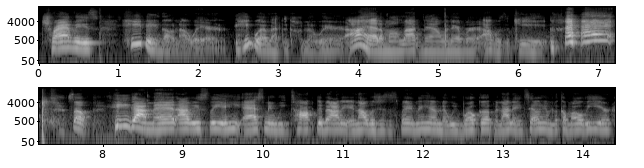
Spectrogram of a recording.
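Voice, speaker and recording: A woman podcast host tells a story from her own life with loose, slangy energy, breaking into laughs and swinging loud then hushed. Her voice sits at an ordinary middle pitch. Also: fairly quick, hardly any pauses. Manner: animated, slangy, laughs often. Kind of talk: personal storytelling.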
